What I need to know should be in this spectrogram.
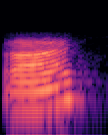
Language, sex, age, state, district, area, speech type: Maithili, female, 45-60, Bihar, Purnia, rural, conversation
